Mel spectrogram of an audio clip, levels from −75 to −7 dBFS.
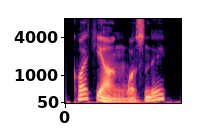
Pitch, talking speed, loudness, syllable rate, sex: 110 Hz, 205 wpm, -16 LUFS, 5.4 syllables/s, male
